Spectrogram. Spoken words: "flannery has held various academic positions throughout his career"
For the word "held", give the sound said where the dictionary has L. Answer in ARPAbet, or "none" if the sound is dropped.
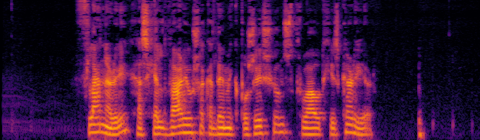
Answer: L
